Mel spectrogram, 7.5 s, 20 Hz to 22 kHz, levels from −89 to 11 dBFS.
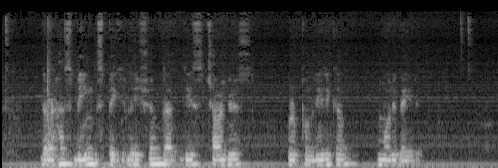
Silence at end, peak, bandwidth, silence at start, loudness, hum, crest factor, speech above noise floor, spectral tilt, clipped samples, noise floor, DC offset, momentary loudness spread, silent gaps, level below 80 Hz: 0 s; 0 dBFS; 15 kHz; 0.05 s; -15 LUFS; none; 14 dB; 23 dB; -8.5 dB/octave; under 0.1%; -37 dBFS; under 0.1%; 12 LU; none; -34 dBFS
